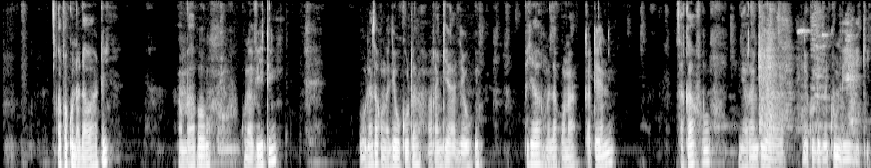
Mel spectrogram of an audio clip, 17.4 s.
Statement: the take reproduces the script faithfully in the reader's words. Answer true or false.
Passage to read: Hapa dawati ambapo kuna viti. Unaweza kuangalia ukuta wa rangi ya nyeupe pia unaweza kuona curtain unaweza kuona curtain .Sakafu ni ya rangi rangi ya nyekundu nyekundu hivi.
false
